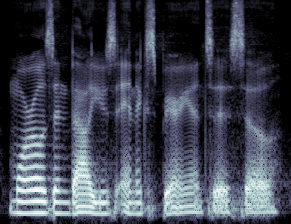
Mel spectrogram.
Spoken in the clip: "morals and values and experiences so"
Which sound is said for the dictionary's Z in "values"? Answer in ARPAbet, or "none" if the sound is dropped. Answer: Z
